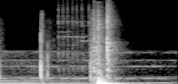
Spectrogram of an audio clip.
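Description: A sharp click about half a second in, then a louder, heavier thunk just past a second, over a soft, steady background music bed.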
